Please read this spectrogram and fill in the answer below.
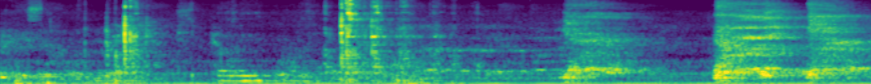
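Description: Indistinct voices and a few sharp clicks over a steady low hum.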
